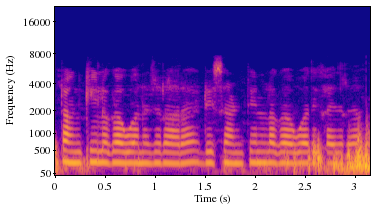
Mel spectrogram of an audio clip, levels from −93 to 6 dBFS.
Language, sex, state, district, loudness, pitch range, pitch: Hindi, female, Bihar, Araria, -19 LUFS, 230-235 Hz, 230 Hz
